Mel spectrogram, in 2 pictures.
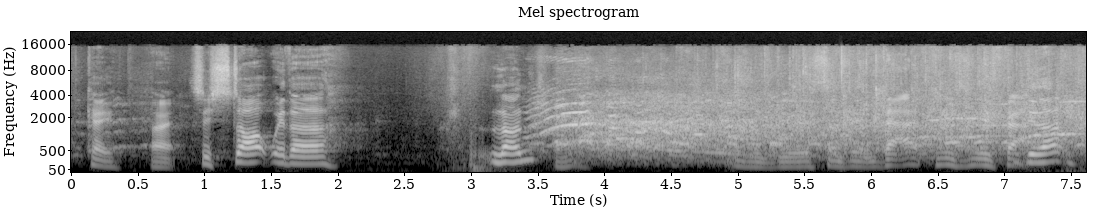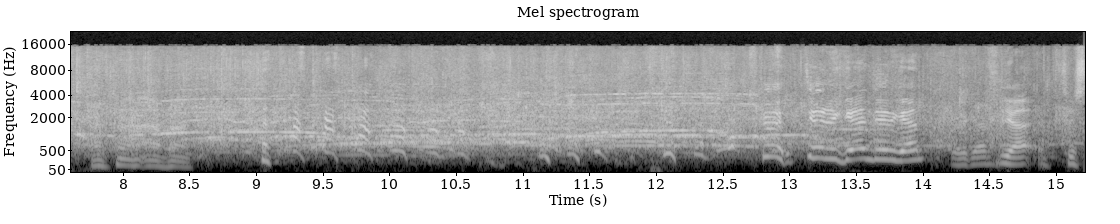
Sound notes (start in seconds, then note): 3.6 cheers and applause; 3.6 laughter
